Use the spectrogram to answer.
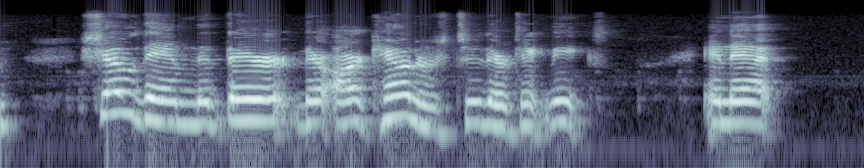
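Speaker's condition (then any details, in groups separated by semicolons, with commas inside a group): Cerebral palsy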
